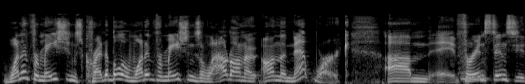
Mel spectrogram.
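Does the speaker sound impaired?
No.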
